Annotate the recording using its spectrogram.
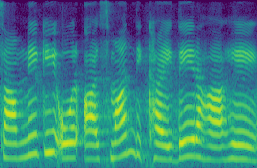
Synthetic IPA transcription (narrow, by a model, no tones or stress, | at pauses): saːmnekiɔːɾaːsmaːnd̪ɪkʰaːid̪eːɾɐɦaɦɛː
